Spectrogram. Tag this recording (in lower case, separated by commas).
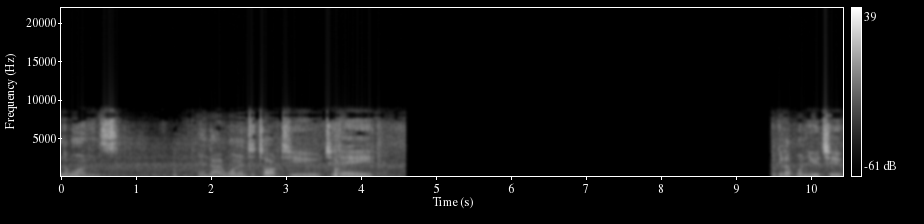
speech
